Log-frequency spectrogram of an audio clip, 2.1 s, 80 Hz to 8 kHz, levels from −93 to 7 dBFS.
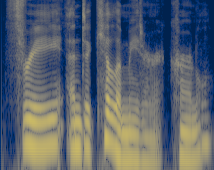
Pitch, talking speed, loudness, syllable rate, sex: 130 Hz, 140 wpm, -20 LUFS, 5.0 syllables/s, male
